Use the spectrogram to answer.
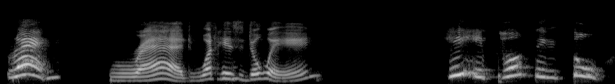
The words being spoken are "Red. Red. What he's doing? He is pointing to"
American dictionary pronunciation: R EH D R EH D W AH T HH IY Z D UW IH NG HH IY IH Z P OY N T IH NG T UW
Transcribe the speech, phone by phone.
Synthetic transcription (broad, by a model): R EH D R EH D W AH T HH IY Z D UW IH NG HH IY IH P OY T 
